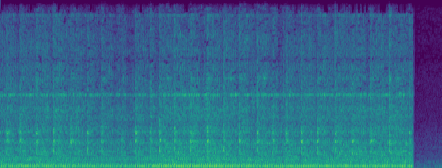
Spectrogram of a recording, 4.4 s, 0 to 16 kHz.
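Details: Husqvarna 455 Rancher chainsaw test-run after sharpening, cleaning and repair, checking oiler; loud, steady high-revving buzz for four seconds then clean cut-off, oiler working, saw runs strong and healthy.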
